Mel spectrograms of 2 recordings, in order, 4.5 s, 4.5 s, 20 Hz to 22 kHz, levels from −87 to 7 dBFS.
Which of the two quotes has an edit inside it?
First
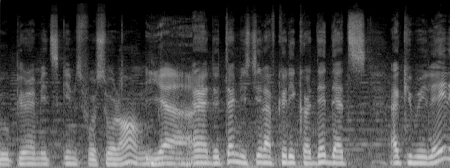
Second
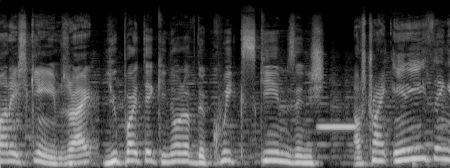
second; 2 cuts; at 1.0 s, 3.4 s

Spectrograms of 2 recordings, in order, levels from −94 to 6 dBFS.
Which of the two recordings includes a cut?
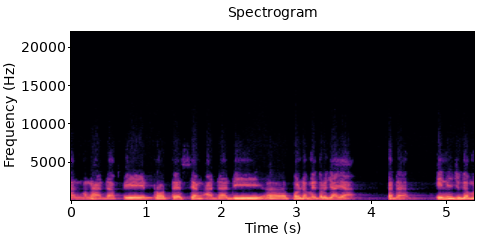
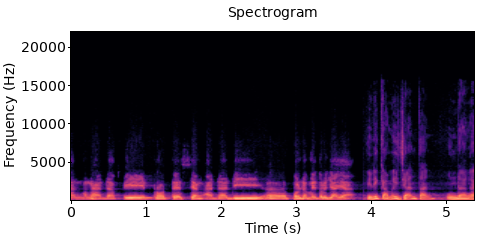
second; 1 cut; at 3.8 s

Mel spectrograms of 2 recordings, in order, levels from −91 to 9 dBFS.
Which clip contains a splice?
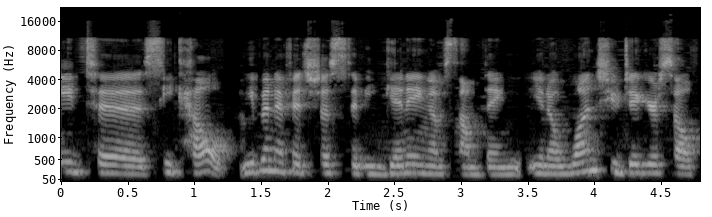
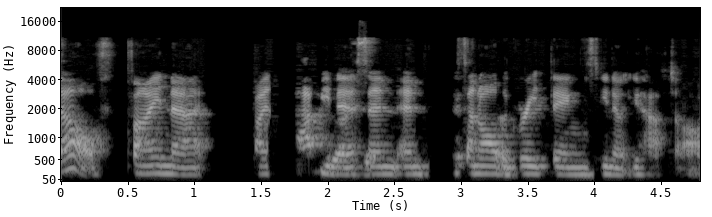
first; 1 cut; at 1.3 s

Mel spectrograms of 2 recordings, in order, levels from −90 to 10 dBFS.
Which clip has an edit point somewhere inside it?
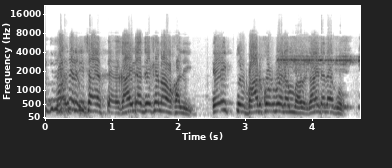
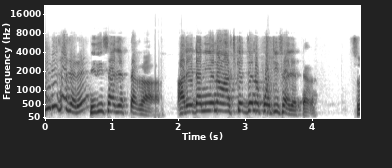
second; 1 cut; at 1.6 s

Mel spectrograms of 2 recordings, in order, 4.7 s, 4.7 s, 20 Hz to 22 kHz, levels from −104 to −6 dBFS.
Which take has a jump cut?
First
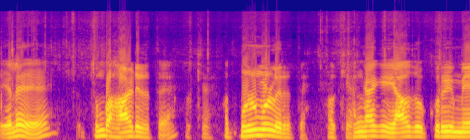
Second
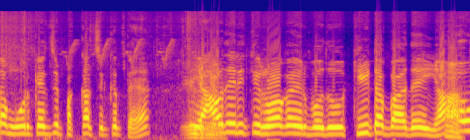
second; 1 cut; at 1.9 s

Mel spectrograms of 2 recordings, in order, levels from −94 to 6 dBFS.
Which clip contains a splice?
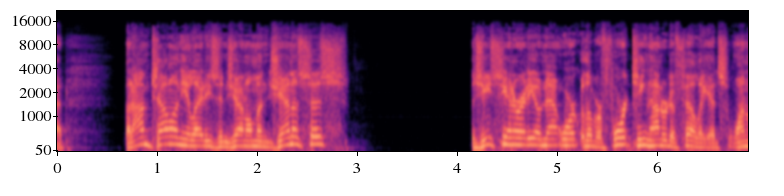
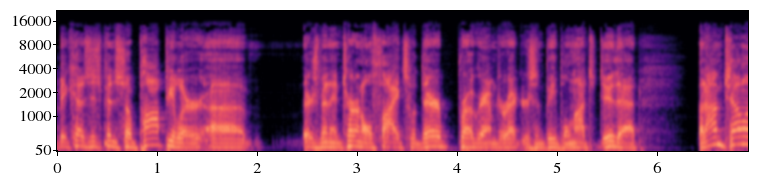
second; 1 cut; at 4.7 s

